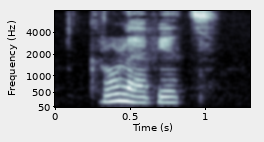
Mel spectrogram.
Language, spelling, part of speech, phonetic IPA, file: Polish, Królewiec, proper noun, [kruˈlɛ.vjɛt͡s], LL-Q809 (pol)-Królewiec.wav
